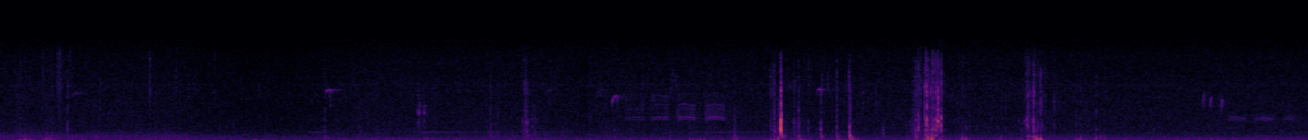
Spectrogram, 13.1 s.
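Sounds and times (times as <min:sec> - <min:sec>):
small birds chirping faintly: 0:00.0 - 0:13.0
sharp clicks: 0:07.3 - 0:10.6.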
